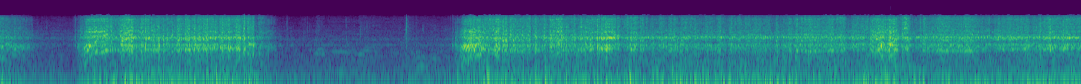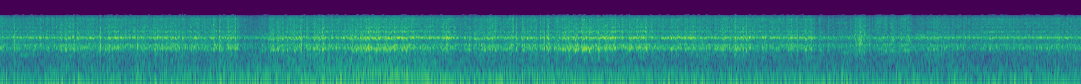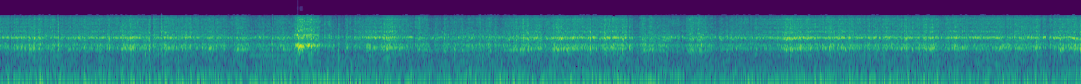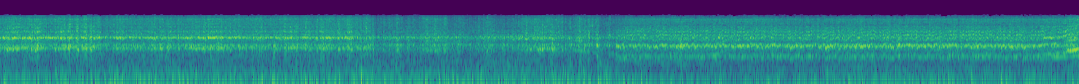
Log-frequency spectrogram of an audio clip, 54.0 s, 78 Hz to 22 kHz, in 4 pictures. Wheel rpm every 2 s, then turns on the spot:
90, 150, 10, 180, 220, 220, 230, 230, 230, 220, 230, 230, 220, 230, 230, 240, 220, 220, 220, 230, 230, 230, 230, 210, 130, 110, 120.
none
